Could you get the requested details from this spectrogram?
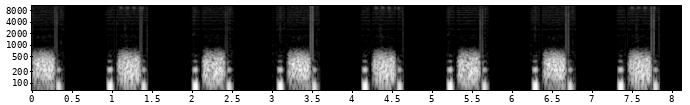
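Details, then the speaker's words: Heartbeat at about 56 a minute with a harsh systolic ejection murmur after each first sound, heard at the left sternal border and radiating widely; hypertrophic cardiomyopathy, murmur decreasing with hand grip maneuver. "the murmur of hypertrophic cardiomyopathy decreases with hand grip maneuver listen once again to a patient with hypertrophic cardiomyopathy"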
